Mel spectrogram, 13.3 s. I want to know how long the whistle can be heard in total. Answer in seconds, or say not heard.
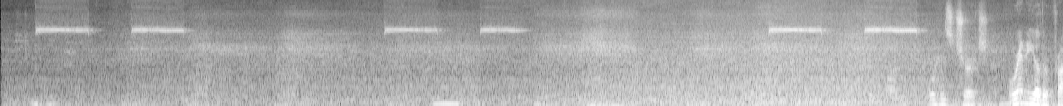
6 s.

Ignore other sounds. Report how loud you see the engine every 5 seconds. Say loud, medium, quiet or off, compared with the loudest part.
medium, loud, loud.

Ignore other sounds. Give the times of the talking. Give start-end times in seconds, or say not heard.
10.8-13.2.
